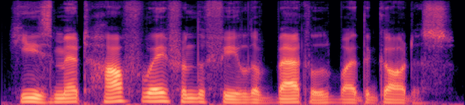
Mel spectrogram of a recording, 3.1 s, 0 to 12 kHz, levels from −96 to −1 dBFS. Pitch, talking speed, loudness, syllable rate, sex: 100 Hz, 230 wpm, -20 LUFS, 5.1 syllables/s, male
